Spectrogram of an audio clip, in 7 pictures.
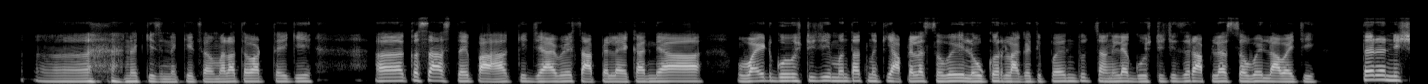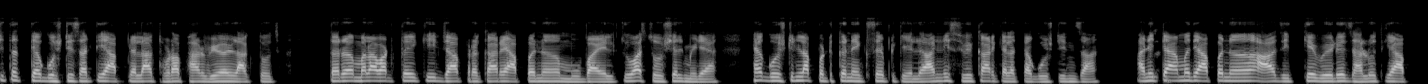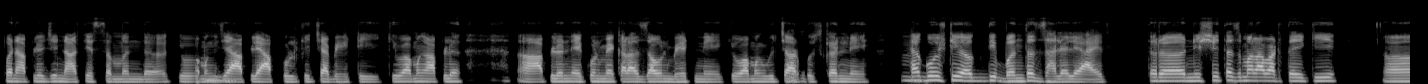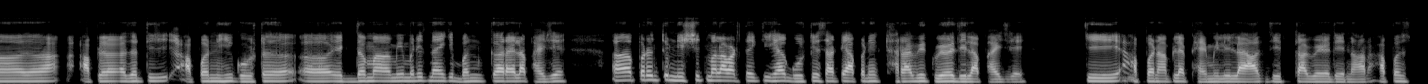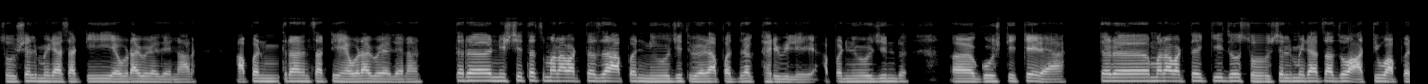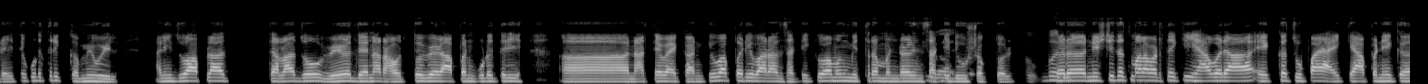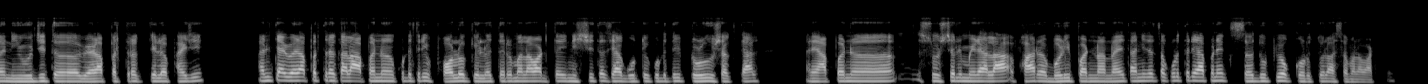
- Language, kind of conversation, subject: Marathi, podcast, सोशल मीडियाने तुमच्या दैनंदिन आयुष्यात कोणते बदल घडवले आहेत?
- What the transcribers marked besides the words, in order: chuckle; in English: "ॲक्सेप्ट"; other background noise; unintelligible speech; in English: "फॉलो"; "शकतील" said as "शकताल"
